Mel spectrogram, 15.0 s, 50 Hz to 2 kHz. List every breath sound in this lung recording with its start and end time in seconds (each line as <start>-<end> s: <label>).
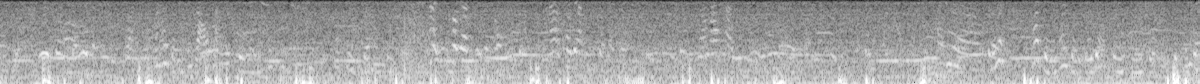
0.40-1.04 s: inhalation
0.40-1.04 s: crackles
1.63-2.16 s: inhalation
1.63-2.16 s: crackles
2.51-3.04 s: inhalation
2.51-3.04 s: crackles
3.61-4.14 s: inhalation
3.61-4.14 s: crackles
4.94-5.49 s: inhalation
4.94-5.49 s: crackles
6.59-7.22 s: inhalation
6.59-7.22 s: crackles
8.53-9.06 s: inhalation
8.53-9.06 s: crackles
10.49-11.02 s: inhalation
10.49-11.02 s: crackles
12.77-13.30 s: inhalation
12.77-13.30 s: crackles
14.57-15.00 s: inhalation
14.57-15.00 s: crackles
